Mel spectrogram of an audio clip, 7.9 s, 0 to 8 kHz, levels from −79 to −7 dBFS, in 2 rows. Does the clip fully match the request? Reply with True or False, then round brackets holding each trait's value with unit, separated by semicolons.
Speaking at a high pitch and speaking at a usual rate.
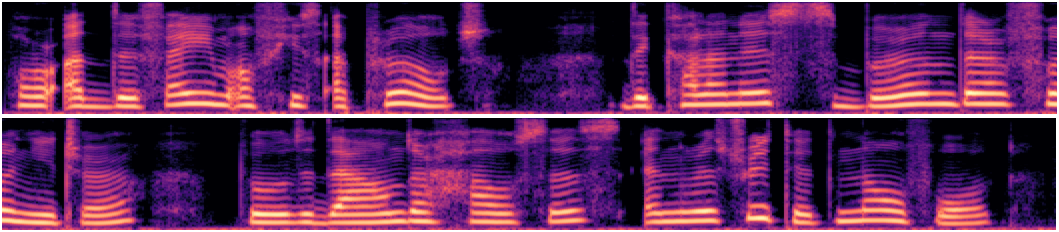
True (240 Hz; 145 wpm)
